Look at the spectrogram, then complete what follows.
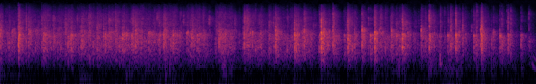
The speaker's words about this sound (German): Geben wir Jesus einen Applaus, bitte. Er hat es verdient.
